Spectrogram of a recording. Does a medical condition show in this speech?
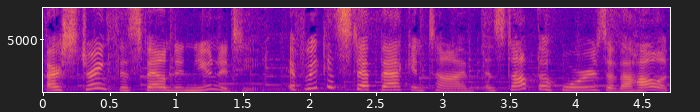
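No.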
